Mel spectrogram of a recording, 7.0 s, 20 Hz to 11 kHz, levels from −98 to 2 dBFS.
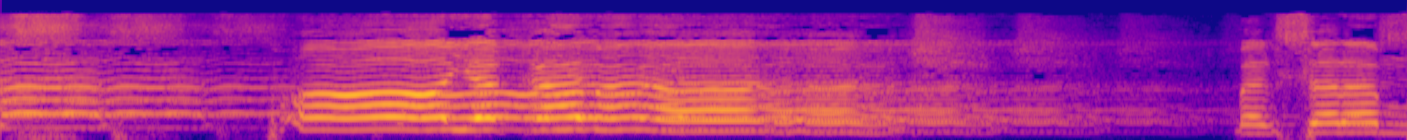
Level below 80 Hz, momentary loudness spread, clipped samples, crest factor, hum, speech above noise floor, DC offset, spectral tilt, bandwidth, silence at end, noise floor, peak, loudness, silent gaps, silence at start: -74 dBFS; 21 LU; under 0.1%; 20 dB; none; 35 dB; under 0.1%; -1.5 dB/octave; 8 kHz; 0 s; -55 dBFS; -2 dBFS; -20 LUFS; none; 0 s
